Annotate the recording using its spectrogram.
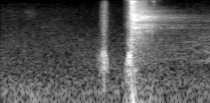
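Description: A golf club swishes through the air.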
